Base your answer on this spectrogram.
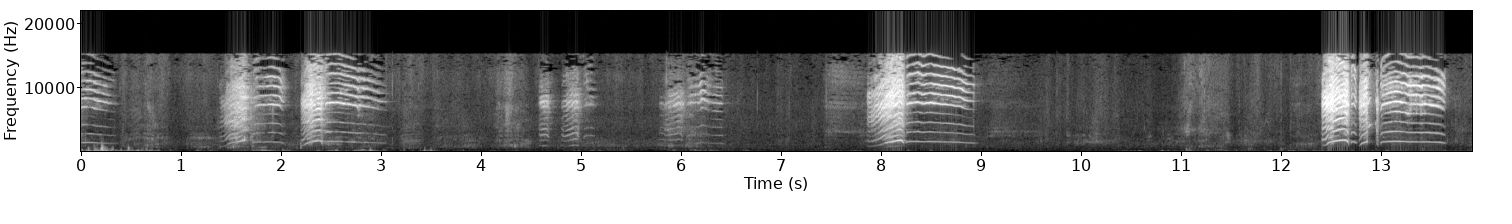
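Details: Male German Shepherd Kody, three years old today, celebrating his birthday in the garden. He makes a series of about five high, strained whines and yelps in separate bursts, with quieter shuffling between them.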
